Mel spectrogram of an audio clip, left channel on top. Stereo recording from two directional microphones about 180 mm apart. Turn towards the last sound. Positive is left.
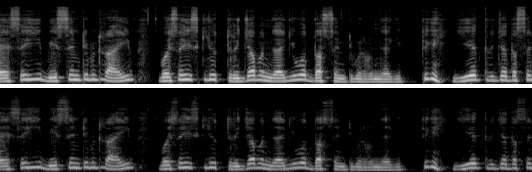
turn(degrees=40)  # may be behind; listen again after turning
